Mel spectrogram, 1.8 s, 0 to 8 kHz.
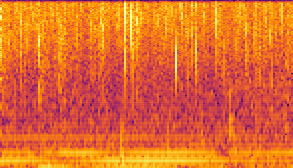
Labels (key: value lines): label: biophony, midshipman
recorder: SoundTrap 500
